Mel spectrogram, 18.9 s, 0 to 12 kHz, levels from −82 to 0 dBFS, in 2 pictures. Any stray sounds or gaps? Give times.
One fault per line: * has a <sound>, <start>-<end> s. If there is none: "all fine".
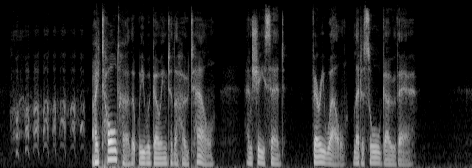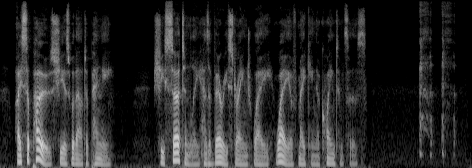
* has a laugh, 0.2-1.7 s
* has a cough, 17.8-18.6 s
